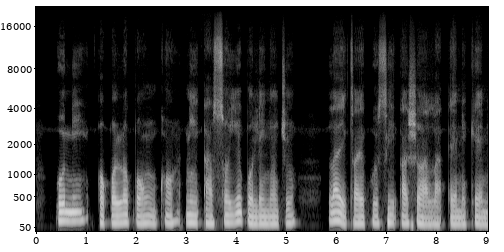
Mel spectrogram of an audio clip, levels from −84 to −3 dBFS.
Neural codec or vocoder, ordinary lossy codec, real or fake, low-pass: autoencoder, 48 kHz, 32 numbers a frame, DAC-VAE, trained on Japanese speech; none; fake; none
